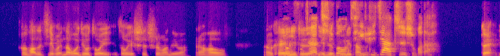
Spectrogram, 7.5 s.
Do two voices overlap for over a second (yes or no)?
yes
